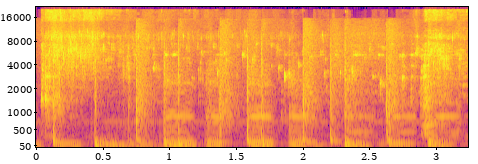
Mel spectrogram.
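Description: Cashews and raisins frying in hot oil for a Kozhikodan biryani, with a dense, close, crackling sizzle and rapid bubbling, and occasional stirring clinks throughout.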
